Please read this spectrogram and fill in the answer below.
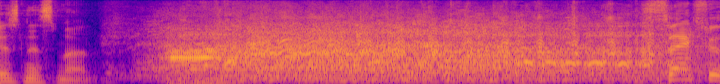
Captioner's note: laughter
